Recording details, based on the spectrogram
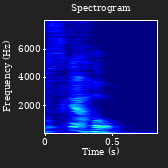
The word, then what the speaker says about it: Scahill: That was Fergal Skaho. His last name is spelled S-C-A-H-I-L-L. It's a Carrie name.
